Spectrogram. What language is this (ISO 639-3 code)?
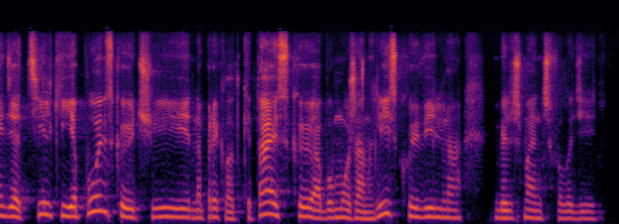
ukr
